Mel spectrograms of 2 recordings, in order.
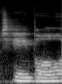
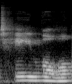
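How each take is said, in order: First: It is pronounced with an American accent. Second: It is pronounced with a Spanish accent. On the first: "instead of table" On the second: "saying table"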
